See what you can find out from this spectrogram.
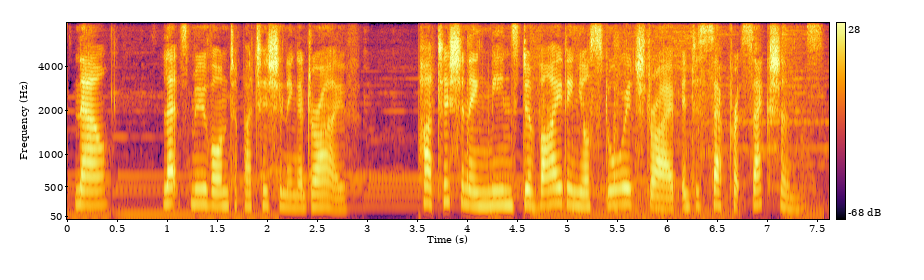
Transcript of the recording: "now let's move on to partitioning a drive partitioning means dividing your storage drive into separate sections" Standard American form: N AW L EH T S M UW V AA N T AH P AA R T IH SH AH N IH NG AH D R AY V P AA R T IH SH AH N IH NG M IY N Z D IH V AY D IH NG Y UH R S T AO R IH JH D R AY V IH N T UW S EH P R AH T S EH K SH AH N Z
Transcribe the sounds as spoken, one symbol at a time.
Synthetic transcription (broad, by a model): N AW L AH T S M UW V N T AH P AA T IH SH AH N IH NG AH D R AY V P AA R T IH SH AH N IH NG M IY N Z D IH V AY D IH NG Y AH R S T AO R IH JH D R AY V IH N T UW S EH P R AH T S EH K SH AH N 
